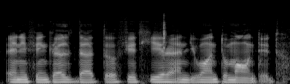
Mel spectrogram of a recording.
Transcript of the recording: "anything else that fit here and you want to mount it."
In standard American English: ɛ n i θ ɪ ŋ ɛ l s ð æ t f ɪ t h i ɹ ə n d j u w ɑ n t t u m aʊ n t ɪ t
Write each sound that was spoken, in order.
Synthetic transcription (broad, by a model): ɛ n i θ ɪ ŋ ɛ l s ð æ t f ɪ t h i ɹ ə n d j u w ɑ n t t u m aʊ n t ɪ t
